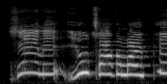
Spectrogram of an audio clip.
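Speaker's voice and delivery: high, loud laughing shriek; shocked laugh. Real, not acted. Shocked laughing reaction to comment.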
